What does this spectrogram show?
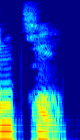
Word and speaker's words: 김치: And chi, 김치, second syllable, also aspirated.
